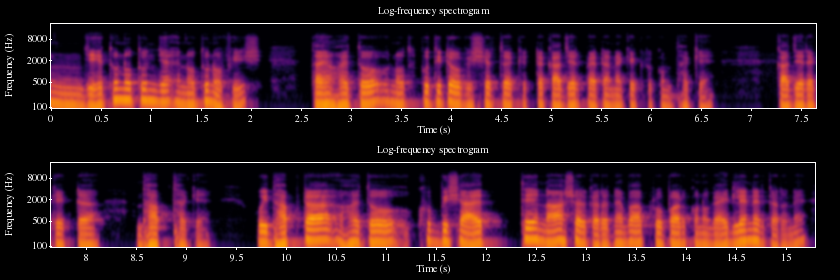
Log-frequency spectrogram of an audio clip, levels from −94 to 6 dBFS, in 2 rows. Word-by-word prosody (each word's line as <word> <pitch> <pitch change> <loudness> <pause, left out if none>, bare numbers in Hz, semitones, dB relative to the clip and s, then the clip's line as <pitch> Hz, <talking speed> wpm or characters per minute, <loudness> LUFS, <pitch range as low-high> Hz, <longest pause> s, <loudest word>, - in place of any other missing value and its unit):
উম 120 -3 -2
যেহেতু 115 +6 -1
নতুন 160 0 0
জা 145 - +1 0.2
নতুন 125 +4 -1
অফিস 110 +8 -7 0.6
তাই 125 -1 +4
হয়তো, 120 +2 +1 0.3
নতু 125 0 -4
প্রতিটা 135 0 +1
অফিসের 115 +1 -4
তো - - -5
একেকটা 120 0 -7
কাজের 110 +1 0
প্যাটার্ন, 110 0 -3
একেক 110 +2 -8
রকম 105 -1 -11
থাকে। 100 -2 -9 0.8
কাজের 110 +1 +1
একেকটা 110 0 -2 0.6
ধাপ 110 0 +3 0.2
থাকে। 100 -1 -7 0.6
ওই 130 - +7
ধাপটা 120 +5 +6 0.3
হয়তো 130 +1 +1 0.4
খুব 145 - -4
বেশি 130 0 0
আয়ত্তে 125 +4 +1 0.2
না 130 - +5
আসার 135 -3 +2
কারণে, 110 +3 0
বা 130 - +3 0.2
প্রপার 120 0 +1
কোন 115 - -4
গাইডলাইন 125 +6 +2
এর 120 - -10
কারণে 100 +4 -6
120 Hz, 145 wpm, -25 LUFS, 110-125 Hz, 0.8 s, ওই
